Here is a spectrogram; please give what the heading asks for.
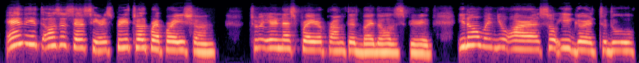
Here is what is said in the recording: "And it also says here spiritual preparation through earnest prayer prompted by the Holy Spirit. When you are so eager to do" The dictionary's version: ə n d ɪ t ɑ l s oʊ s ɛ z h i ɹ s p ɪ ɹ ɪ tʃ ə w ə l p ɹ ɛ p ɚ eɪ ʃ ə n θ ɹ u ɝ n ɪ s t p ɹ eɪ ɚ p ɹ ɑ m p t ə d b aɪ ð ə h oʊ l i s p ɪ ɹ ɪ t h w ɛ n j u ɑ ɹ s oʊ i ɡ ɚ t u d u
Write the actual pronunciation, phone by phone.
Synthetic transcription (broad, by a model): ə n d ɪ t ɑ l s oʊ s ɛ s h i ɹ s p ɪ ɹ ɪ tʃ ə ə l p ɹ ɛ p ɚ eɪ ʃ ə n t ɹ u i n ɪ s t p ɹ eɪ ɚ p ɹ ɑ m p t ə d b aɪ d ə h oʊ l i s p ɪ ɹ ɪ t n w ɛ n j u ɑ ɹ s oʊ i ɡ ɚ t u d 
